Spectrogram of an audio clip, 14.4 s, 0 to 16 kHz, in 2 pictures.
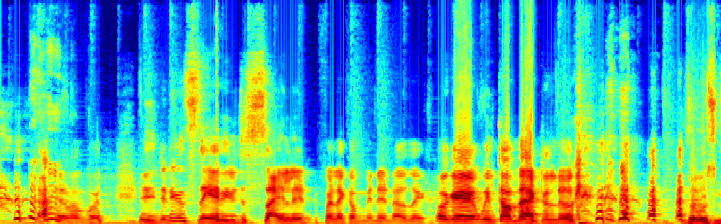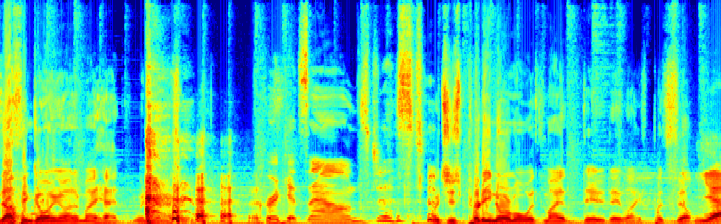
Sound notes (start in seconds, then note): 0.0 laughter; 5.7 laughter; 8.6 laughter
